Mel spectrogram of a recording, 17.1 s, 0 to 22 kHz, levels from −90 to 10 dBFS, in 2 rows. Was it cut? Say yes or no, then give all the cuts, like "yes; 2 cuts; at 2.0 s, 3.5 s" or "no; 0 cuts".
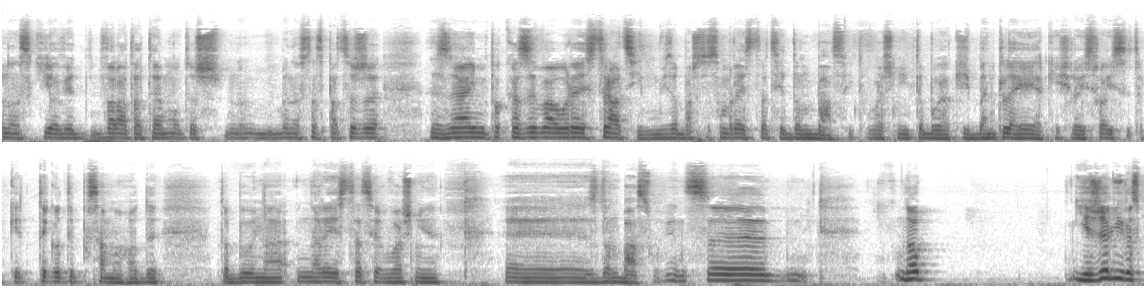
no; 0 cuts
